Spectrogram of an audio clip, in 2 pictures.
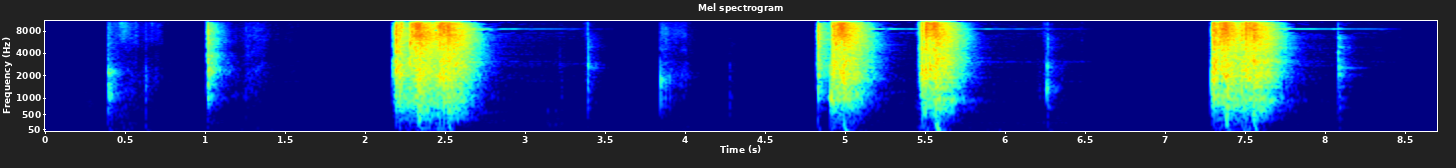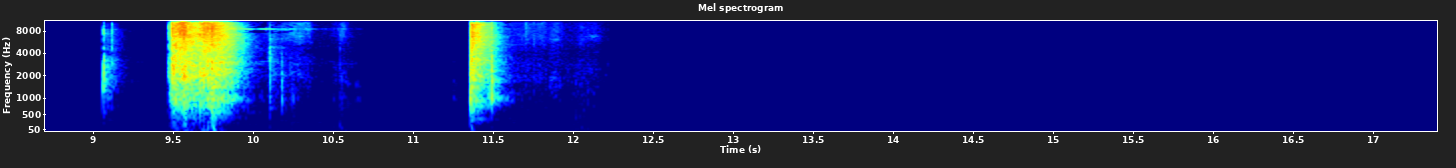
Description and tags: mossberg .12 gauge pump
pumping mossberg500 .12 gauge pistol grip pump
chambering, reload, sounds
